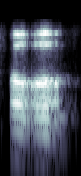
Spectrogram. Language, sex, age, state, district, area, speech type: Assamese, male, 30-45, Assam, Sivasagar, rural, conversation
